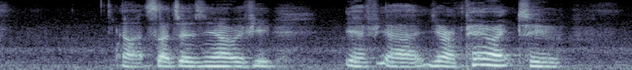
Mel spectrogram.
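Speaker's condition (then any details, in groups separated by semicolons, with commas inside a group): Cerebral palsy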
